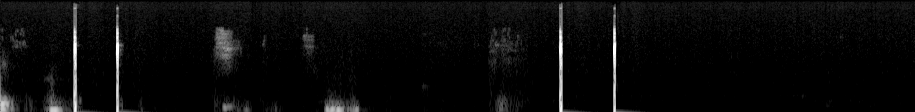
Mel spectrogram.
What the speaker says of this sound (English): my button is now clicking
